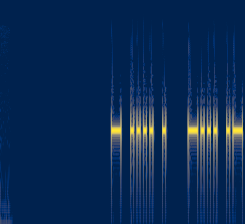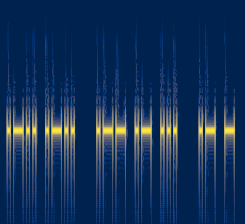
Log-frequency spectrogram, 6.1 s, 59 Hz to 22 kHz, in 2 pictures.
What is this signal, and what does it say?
Morse code, heard as a keyed tone, about 32 wpm, 700 Hz. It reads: THE BALL WAS AT
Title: Sentences from Top 1600 Words 30wpm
